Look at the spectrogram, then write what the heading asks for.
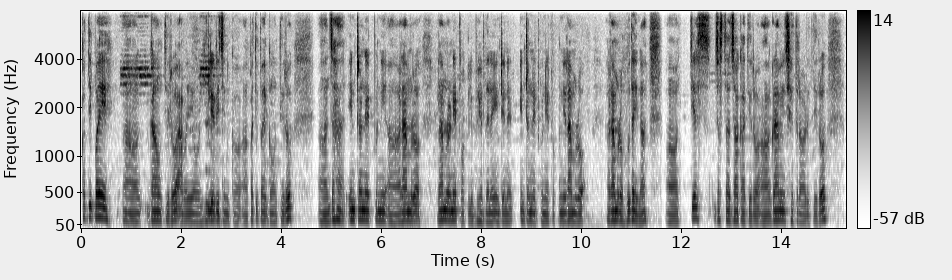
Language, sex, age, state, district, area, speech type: Nepali, male, 18-30, West Bengal, Darjeeling, rural, spontaneous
